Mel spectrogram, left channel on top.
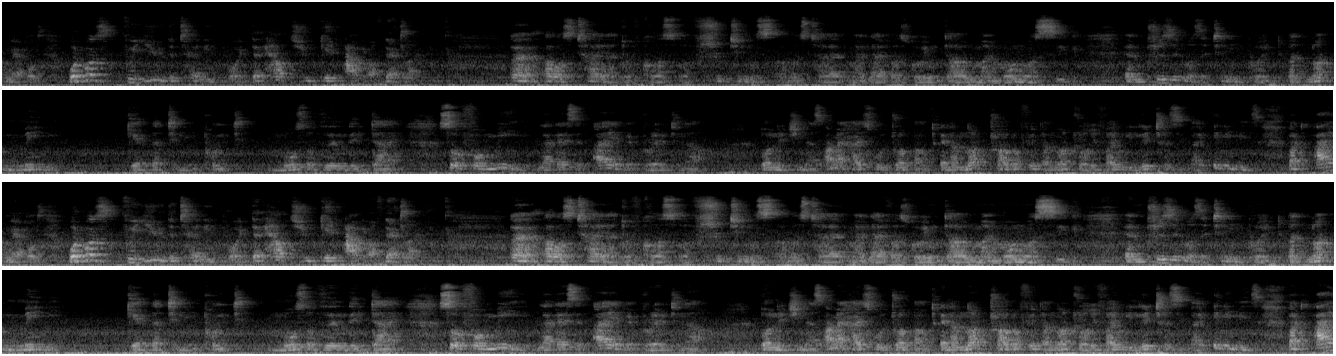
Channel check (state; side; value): quieter; left; 6.2 dB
